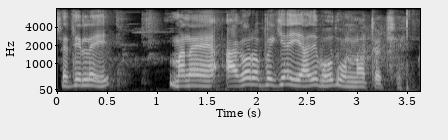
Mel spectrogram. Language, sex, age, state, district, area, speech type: Odia, male, 45-60, Odisha, Balangir, urban, spontaneous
